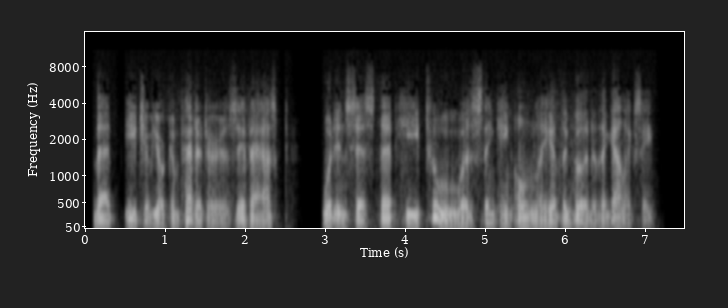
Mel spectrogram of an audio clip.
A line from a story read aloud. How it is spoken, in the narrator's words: said Selden dryly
